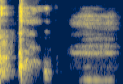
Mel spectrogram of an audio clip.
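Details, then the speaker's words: Doctor imitating a medium-airway cough as in bronchitis or asthma: deeper inhalation, then two louder cough bursts followed by throat clearing. "This kind of a cough. Deeper inhalation, multiple louder coughs is bronchitis or asthma."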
